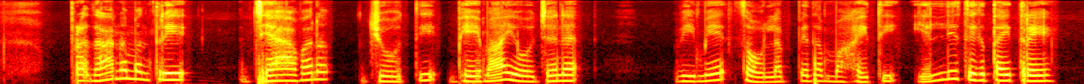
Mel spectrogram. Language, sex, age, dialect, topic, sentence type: Kannada, female, 31-35, Dharwad Kannada, banking, question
